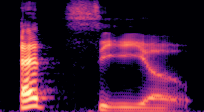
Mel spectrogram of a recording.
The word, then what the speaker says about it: Ezio: Etsio. It's like the craft site, right? Where you can sell your things with an O at the end.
